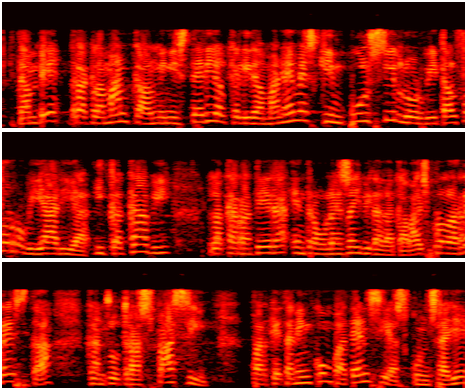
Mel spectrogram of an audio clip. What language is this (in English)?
Catalan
